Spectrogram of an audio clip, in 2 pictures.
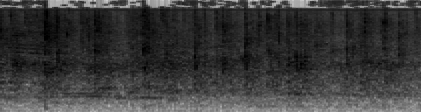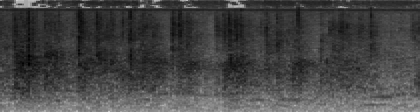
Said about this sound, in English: And give Jesus a clap.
